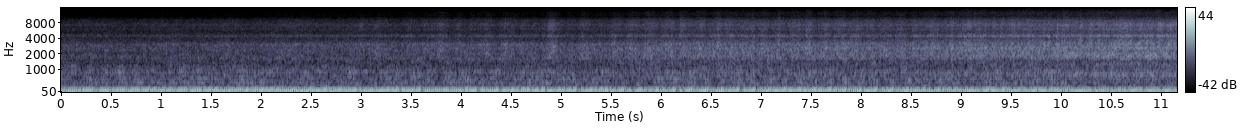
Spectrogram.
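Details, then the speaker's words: Volvo Penta 5.0 GXi marine engine first start after replacing throttle position and MAP sensors, checking injectors and compression test; deep, uneven idle that lurches and stumbles, running very lumpy, owner suspects because plugs and everything were dried out. "well there we go she fired up she ran very Lumpy but it's the longish is ran but that's probably because I dried everything out all the plugs were all dry and cleaned up"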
